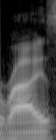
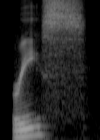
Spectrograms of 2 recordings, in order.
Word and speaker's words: Rysand: So Rysand, or Rise, as I call it, looks like he is more of a Rysand, Reese.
